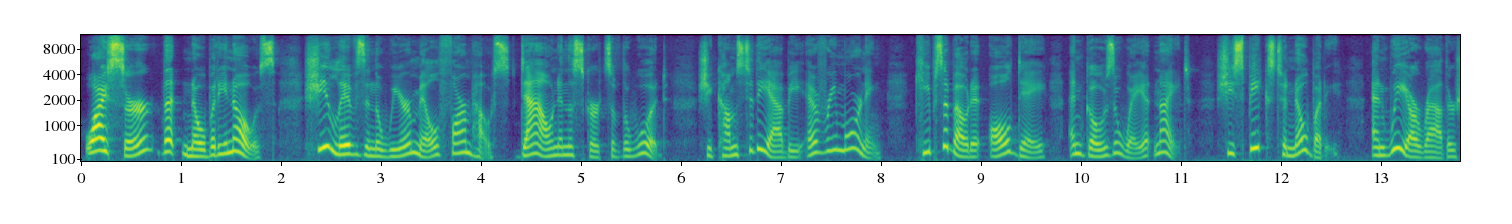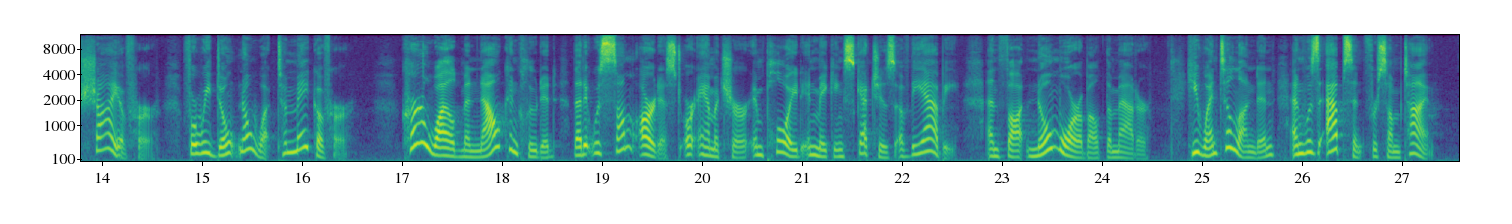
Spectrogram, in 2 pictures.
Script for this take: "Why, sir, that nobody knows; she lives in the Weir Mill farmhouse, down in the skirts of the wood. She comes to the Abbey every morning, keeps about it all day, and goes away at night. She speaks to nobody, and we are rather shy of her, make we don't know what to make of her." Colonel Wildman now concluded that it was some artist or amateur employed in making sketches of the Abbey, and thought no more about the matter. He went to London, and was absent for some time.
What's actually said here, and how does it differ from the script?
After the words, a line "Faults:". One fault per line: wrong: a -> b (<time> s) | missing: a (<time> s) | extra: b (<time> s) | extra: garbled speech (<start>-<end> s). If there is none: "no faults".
"Why, sir, that nobody knows; she lives in the Weir Mill farmhouse, down in the skirts of the wood. She comes to the Abbey every morning, keeps about it all day, and goes away at night. She speaks to nobody, and we are rather shy of her, for we don't know what to make of her." Colonel Wildman now concluded that it was some artist or amateur employed in making sketches of the Abbey, and thought no more about the matter. He went to London, and was absent for some time.
Faults:
wrong: make -> for (14.8 s)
